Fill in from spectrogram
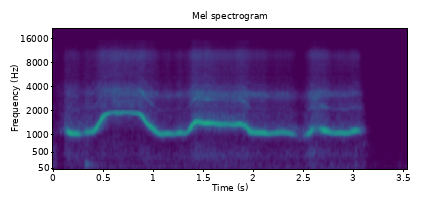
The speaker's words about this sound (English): I'm going to blow my whistle again. Don't bite Rat-a-Tat.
